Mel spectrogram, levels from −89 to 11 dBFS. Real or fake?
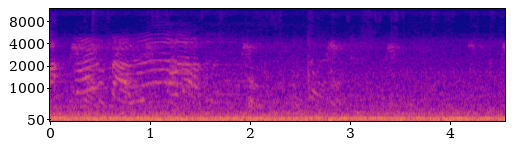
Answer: fake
